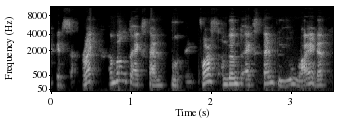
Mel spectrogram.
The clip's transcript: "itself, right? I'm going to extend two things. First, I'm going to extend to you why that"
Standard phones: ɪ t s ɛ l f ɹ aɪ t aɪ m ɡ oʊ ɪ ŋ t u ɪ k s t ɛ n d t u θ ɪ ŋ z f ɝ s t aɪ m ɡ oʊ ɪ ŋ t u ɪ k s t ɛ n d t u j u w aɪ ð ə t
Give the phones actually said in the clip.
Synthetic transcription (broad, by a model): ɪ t s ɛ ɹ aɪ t aɪ m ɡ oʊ t u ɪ k s t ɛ n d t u t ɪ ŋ f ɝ s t aɪ m ɡ oʊ ɪ ŋ t u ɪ k s t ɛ n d t u j u w aɪ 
